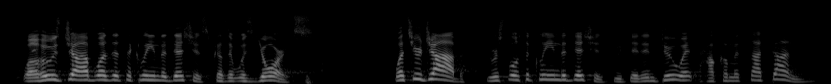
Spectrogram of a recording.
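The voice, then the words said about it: Mom voice with Scandinavian accent. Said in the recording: “my mom's from like, who's the boss or something. I don't know what happened to this voice. ... Why am I doing this accent? ... Westerholm, Scandinavian. ... Why am I doing this voice?”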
